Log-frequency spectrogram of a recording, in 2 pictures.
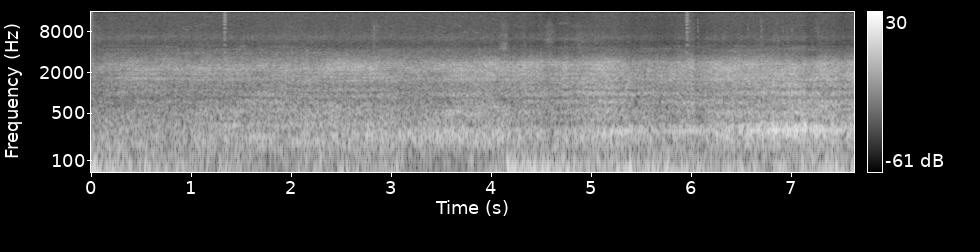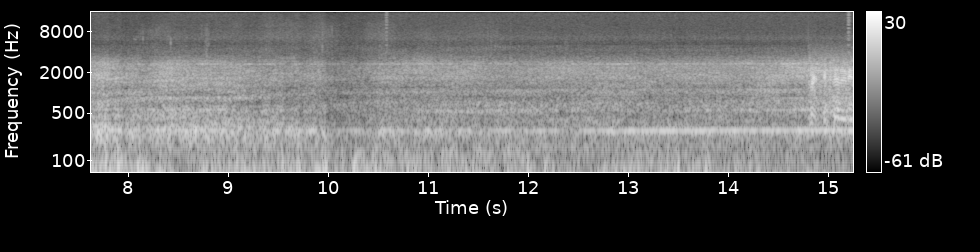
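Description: American Airlines 7 heavy jet rolls for takeoff on runway 18 left at Dallas Fort Worth at night, a deep droning roar building and holding steady with a rising tonal whine, while a voice talks over it.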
